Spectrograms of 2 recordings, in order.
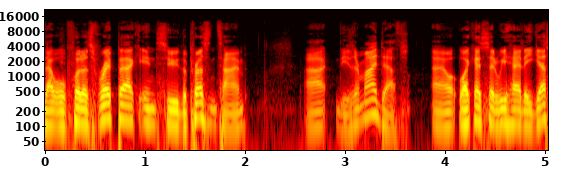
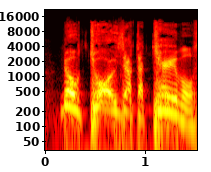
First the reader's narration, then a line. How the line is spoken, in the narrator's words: screamed Dooley's father, who we all know is a harsh Nazi sympathizer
